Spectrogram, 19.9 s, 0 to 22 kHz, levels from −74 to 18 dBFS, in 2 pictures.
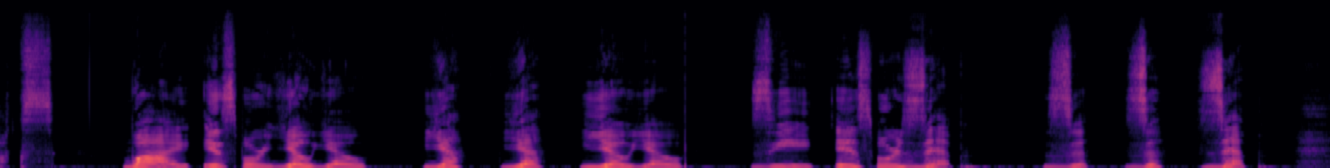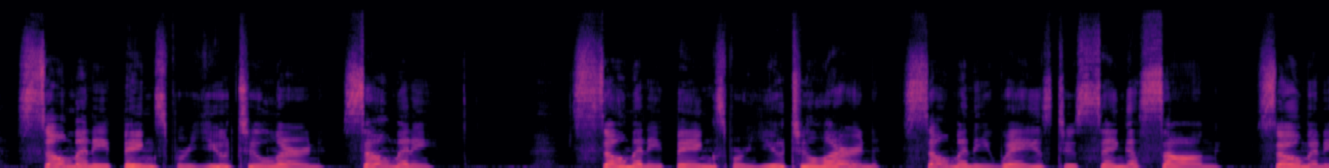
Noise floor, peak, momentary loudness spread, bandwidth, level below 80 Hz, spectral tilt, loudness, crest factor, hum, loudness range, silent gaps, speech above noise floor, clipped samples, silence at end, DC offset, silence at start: -56 dBFS; -2 dBFS; 14 LU; over 20 kHz; -56 dBFS; -3.5 dB/octave; -23 LUFS; 22 dB; none; 5 LU; none; 34 dB; under 0.1%; 0 s; under 0.1%; 0 s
